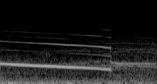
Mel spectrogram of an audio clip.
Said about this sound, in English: And suddenly, in the rearview mirror, I discovered a police car coming up behind me with a loud siren and lights flashing madly.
